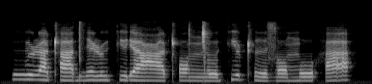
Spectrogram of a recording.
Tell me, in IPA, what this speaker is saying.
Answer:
ɦ ʉ ɭ a ʈʰ a dʱ e ɭ ʉ kʲ ɘ ɾʲ a ʕ a ʈʰ ɔ ŋ͡ǀ ɵ kʲ ʉ ʈʰ ɘ z ɔ m o h a

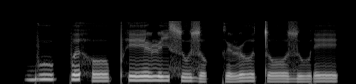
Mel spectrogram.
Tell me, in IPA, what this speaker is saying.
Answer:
b uː˦ pː ə˦ h oː˨ pʰ eː˦ ɭ i˦ s u˦ z o˨ kː ə˨ ɭ ʊː˦ t oː˨ z uː˨ ɾ e˦

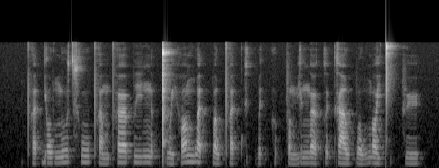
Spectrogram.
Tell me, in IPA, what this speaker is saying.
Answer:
pʰ ɐ˨˥ t̚ j o˧ w n̪ uː˥ t͡sʰ uː˥ pʰ ɐ˨˥ m pʰ œː˥ p iː˥ ŋ ɐ˧ t̚ kʷʰ ɐ˨˩ j h ɔː˥ ŋ w ɐ˨˥ t̚ p ɐ˨˥ w pʰ ɐ˨˥ t̚ k ɪ˨ k̚ w ɪ˨ k̚ h ʊ˨˥ k̚ f ɐ˨˥ m j ɪ˥ ŋ œː˨˩ k ɵ˥ t̚ k aː˧ w p o˨˥ w ŋ ɔː˧ j t̪ʰ ɪ˨˥ k̚ f yː˧

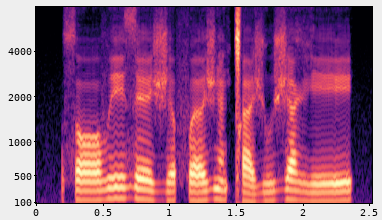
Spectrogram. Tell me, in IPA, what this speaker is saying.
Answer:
s ɔː v eː z ɛː ʒ ɐ f ɐː ʒ ã ǀ a ʒ u ʒ a ɣ e

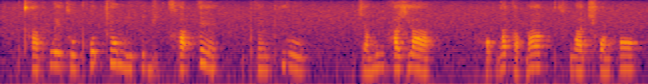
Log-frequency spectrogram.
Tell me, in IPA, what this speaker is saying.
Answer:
kʰ ã˧ pʰ w e˥˧ t͡s u˧ pʰ o˦ t̚ ɕ ɔ̃˦ m i˧ h i˥˧ ɡ i˦ ʔ t͡sʰ a˦ ʔ t̪ ẽ˥˧ | pʰ ẽ˧ ŋ pʰ j u˥˧ | t͡ɕ ã˧ m u˦ ŋ h a˦ ɕ j a˥˧ | h ɔ˨ k̚ ɡ a˦ t̪ ã˨ p̚ ã˦ | t͡sʰ w a˧ t͡ɕʰ ɔ˧ n h ɔ̃˦

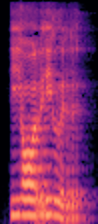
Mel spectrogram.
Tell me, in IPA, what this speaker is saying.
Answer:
j ɔ r j ɯ r

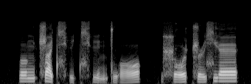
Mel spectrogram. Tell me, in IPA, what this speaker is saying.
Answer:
ɤ˥ ŋ ʈ͡ʂ ä˥˩ t͡ɕʰ i˩ t͡ɕʰ ḭ˨˩ n t̪ w ɔ˧˥ | ʂ o˧˥ ʊ̯ ʈ͡ʂ ɻ̩˧˥ ɕ j ɛ˥

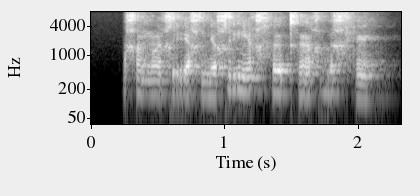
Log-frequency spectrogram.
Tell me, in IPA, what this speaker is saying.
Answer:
χ ɛ̃ ŋʷ ĩː χ r e χ n ɨ χ r ĩ χ h əː kʰ ə̃ː χ b i χ h ɛ̃

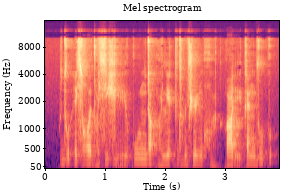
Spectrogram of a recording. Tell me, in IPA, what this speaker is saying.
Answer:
d u h e sʲ ʁʷ e d̪ ɑ̤ sʲ i xʲ e̤ rʲ u k w u ŋ d u qʷ e̤ lʲ æ k d ɑ̤ ɳ e̤ sʲ ɳ y ŋ χʷ ɑ̤ k qʷ ɑ rʲ ɯ k æ ŋ d̪ u k

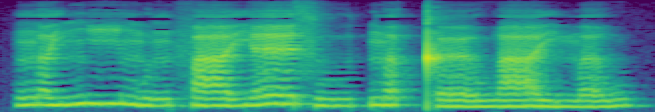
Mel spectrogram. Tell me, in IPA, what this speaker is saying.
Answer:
ŋ ɐ˧ j ŋ iː˥ m ʊ˨˩ ŋ f aː˨ j ɛː˥ s uː˨˥ t̚ m ɐ˥ p̚ kʰ œː˨ w aː˨ j m ɐ˨˥ w

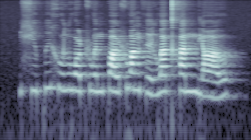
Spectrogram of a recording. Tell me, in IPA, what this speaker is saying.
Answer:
ɕ i˨˩ p i˥ x u˧˥ l w ɔ˧˥ ʈ͡ʂ w ə˧˥ n p ɑ˧˥ ʊ̯ ʂ w ɑ˥˩ ŋ x e˩ ɪ̯ l w ä˥ kʰ a˥ n n̪ j ɑ˨˩˦ ʊ̯

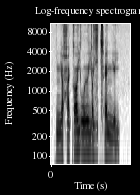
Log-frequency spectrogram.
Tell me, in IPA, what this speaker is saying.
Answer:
nʲ ɔ ħ ɛ k ɔ j w ɯ j ɔ zʲ ə t͡sʼ ɛ nʲ ə j

